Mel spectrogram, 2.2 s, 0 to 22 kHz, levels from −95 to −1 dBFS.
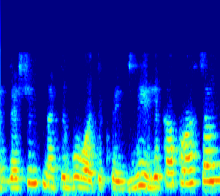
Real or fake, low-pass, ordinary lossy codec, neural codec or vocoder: real; 7.2 kHz; Opus, 64 kbps; none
